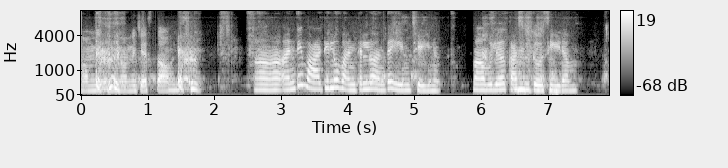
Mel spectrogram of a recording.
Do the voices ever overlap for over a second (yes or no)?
no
